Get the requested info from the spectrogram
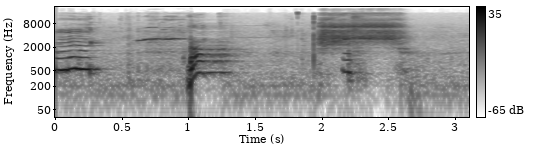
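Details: Indoor mastiff told to speak, giving two short high-pitched yelping barks about a second apart, then a hissing household noise; a person's voice urges it on.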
